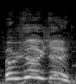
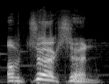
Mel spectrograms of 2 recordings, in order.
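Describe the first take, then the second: First: It is said in a higher pitch. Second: It is said in a deep, low pitch.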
